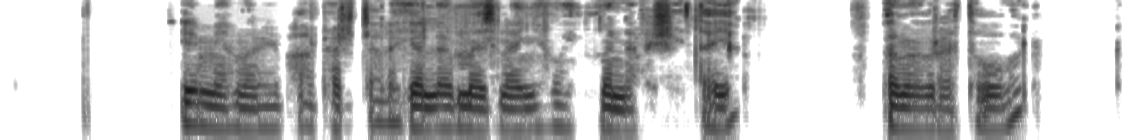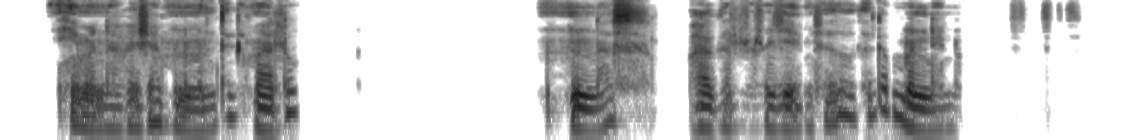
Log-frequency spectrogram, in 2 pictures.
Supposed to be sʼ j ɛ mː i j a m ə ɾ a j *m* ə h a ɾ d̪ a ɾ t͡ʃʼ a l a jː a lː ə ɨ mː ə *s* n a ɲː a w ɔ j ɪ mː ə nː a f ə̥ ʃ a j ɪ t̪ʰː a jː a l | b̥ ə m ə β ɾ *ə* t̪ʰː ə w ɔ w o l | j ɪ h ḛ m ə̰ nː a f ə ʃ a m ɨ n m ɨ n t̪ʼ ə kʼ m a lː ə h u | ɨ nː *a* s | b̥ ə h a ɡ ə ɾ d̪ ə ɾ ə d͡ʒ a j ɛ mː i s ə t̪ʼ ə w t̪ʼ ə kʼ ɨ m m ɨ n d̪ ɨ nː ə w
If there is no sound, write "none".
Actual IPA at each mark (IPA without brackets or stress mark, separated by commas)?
b, z, a, a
